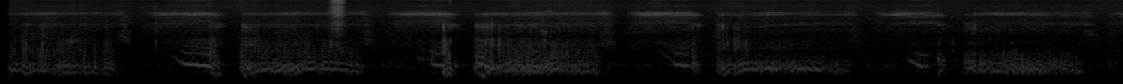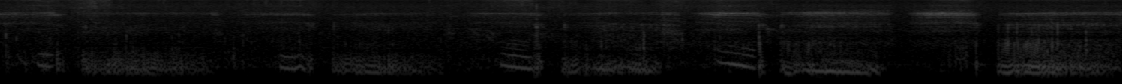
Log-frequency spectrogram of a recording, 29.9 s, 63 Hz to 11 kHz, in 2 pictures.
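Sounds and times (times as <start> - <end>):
snoring: 0.2 - 29.9.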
